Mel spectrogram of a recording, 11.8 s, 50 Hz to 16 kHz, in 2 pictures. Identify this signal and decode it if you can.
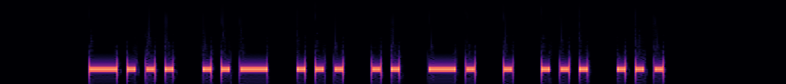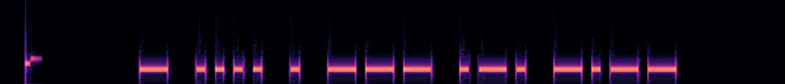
Morse code, heard as a keyed tone, about 17 wpm, 700 Hz. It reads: BUSINESS THEORY
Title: Sentences from Top 600 Words - New Word Drill - 17wpm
